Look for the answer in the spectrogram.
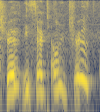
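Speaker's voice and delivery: high, loud triumphant cry; excited outburst. Retold or imitated. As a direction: shout it out like you've been proven right. Vindicated by the dying friend.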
